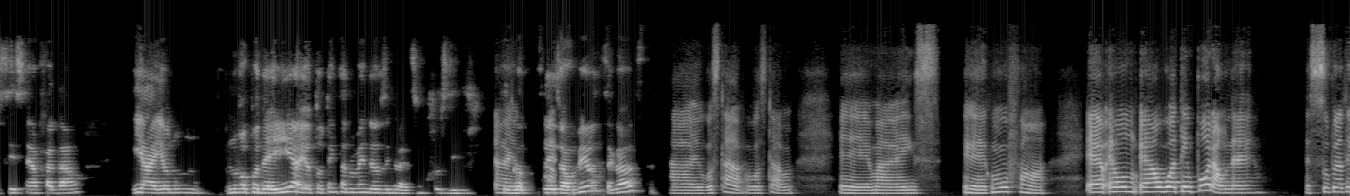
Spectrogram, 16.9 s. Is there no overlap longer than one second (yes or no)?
yes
